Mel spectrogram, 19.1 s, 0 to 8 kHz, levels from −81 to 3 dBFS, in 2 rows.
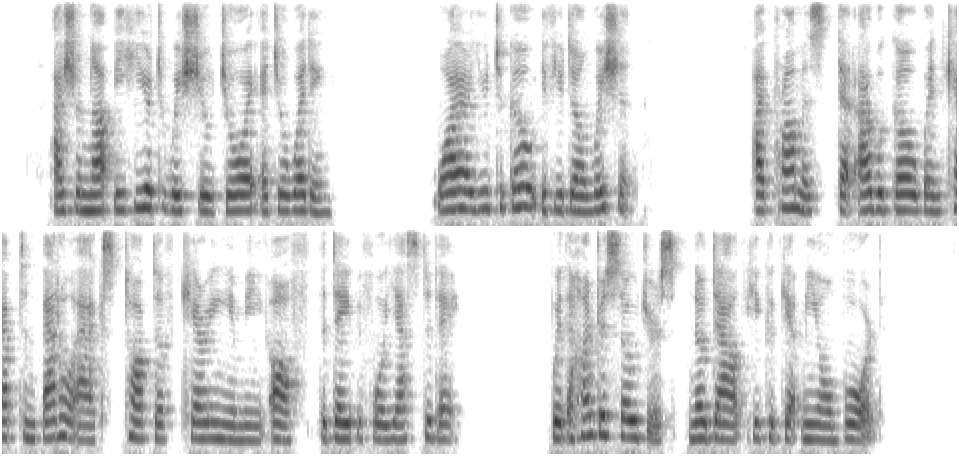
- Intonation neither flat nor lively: No, narrow, 1.7 semitones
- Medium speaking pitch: No, high, 215 Hz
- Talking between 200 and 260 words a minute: No, average, 165 wpm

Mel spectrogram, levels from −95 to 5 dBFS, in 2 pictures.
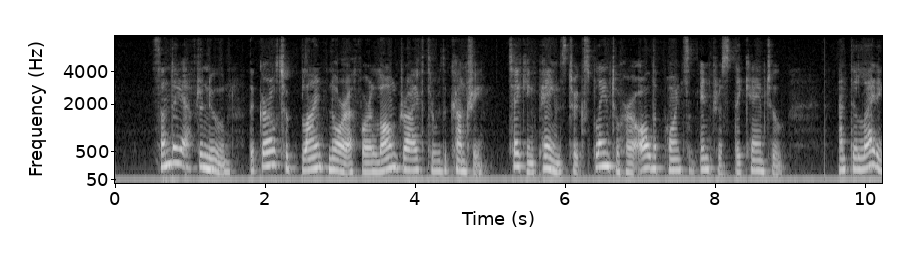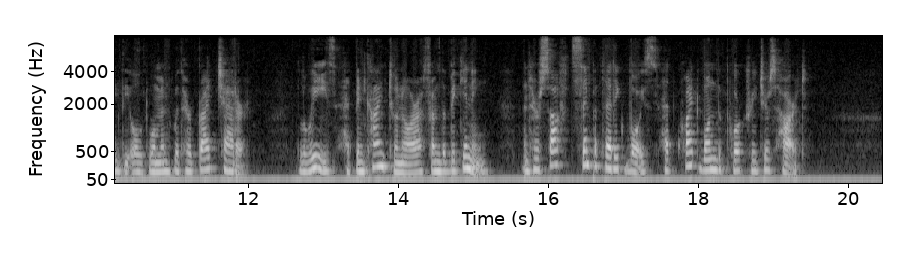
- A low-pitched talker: No, medium, 175 Hz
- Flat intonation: No, average, 4.9 semitones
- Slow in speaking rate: No, average, 170 wpm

